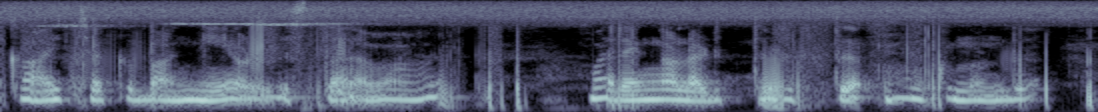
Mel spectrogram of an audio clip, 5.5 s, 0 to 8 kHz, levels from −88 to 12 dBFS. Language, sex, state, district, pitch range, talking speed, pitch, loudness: Malayalam, female, Kerala, Kozhikode, 225-250 Hz, 85 wpm, 235 Hz, -17 LUFS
